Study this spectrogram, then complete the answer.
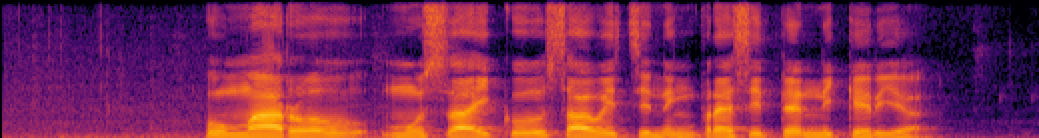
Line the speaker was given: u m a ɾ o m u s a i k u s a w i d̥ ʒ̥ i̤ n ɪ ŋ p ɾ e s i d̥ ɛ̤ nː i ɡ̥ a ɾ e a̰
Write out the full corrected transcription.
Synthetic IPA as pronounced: u m a ɾ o m u s a i k u s a w i d̥ ʒ̥ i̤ n ɪ ŋ p ɾ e s i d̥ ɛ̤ nː i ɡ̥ e ɾ i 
